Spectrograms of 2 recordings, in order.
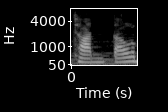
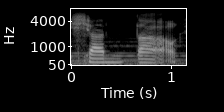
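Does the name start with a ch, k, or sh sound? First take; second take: ch; sh. First: The name begins with a ch sound. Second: The name begins with an sh sound. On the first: The speaker calls it wrong. "Bukan Cantal" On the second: The speaker calls it right. "tapi Shantal"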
